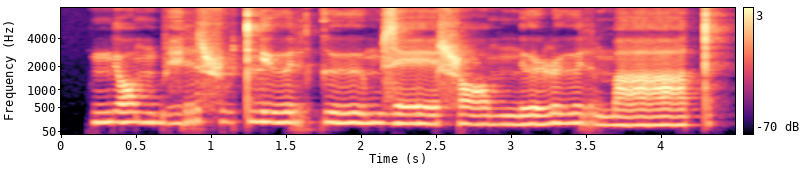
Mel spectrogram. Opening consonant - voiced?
yes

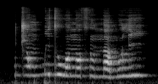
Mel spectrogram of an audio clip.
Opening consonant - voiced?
yes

